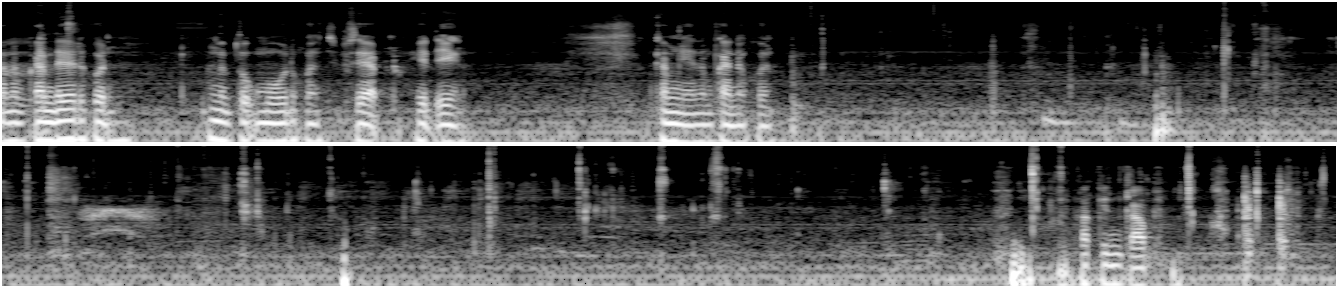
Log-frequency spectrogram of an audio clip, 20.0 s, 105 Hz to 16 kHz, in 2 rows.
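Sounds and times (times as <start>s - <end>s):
chewing and crunching: 6.0s - 20.0s.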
